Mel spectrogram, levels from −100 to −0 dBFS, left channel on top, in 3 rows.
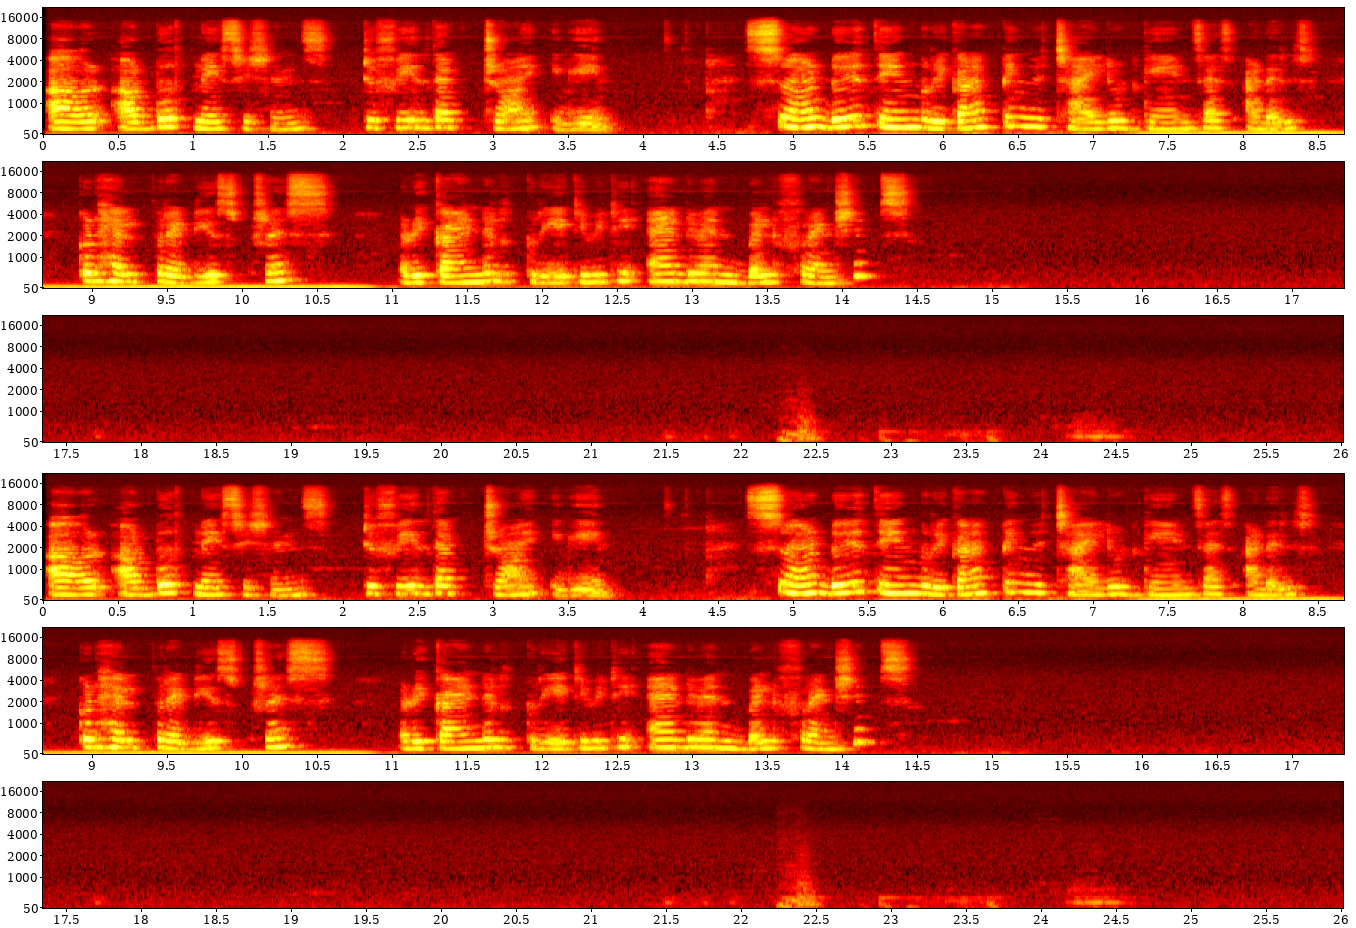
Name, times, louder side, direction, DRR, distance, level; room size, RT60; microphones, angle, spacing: voice 1, 0.0-1.9 2.1-3.8 4.4-8.5 8.9-10.6 11.0-14.4, left 1 dB, 10° left, 0.9 m, -21 dB
voice 2, 24.2-24.7, equal, 85° right, 0.7 m, -42 dB
2.4 x 2.1 x 2.4 m
head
